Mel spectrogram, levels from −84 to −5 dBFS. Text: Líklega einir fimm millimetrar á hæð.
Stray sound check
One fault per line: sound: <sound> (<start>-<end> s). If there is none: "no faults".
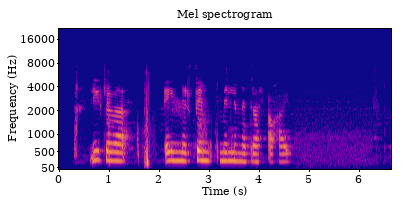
no faults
